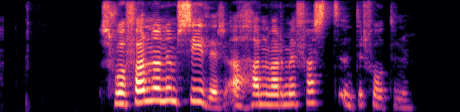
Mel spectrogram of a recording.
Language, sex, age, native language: Icelandic, female, 50-59, Icelandic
